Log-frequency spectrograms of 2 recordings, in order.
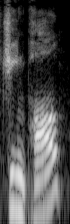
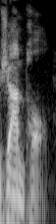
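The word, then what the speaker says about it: Jean-Paul: with john paul i had pronounced him for years gene paul when i was younger that i got so fixated on that it was it's still very hard for me to call him john paul i know that if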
